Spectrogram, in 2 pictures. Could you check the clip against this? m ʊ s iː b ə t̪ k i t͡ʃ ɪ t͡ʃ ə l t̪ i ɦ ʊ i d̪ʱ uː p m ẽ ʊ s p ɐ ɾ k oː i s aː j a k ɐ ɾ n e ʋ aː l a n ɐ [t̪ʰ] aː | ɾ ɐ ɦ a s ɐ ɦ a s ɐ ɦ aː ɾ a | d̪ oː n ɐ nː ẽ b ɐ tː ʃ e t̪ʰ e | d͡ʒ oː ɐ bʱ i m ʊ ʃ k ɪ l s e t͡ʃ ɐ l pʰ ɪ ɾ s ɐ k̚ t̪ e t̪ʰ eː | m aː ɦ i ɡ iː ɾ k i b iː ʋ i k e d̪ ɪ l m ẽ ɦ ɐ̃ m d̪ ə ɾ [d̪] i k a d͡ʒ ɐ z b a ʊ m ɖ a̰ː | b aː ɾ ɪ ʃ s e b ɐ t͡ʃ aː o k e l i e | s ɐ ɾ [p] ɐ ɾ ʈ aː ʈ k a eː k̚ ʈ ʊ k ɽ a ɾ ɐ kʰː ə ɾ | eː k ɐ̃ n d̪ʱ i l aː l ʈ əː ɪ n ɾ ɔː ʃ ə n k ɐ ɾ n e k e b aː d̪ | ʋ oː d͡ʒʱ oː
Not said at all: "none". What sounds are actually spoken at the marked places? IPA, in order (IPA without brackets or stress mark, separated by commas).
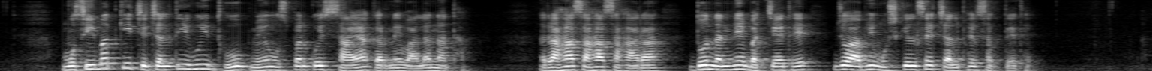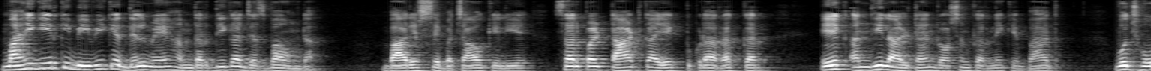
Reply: t̪ʰ, d̪, p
